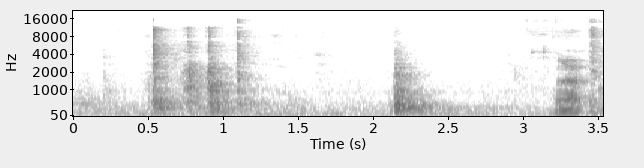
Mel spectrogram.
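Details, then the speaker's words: Body of a 1970 Ford Mustang creaks as pulls bring the shell back onto the new rear frame rails sitting on the jig: sharp wooden-sounding creaks and pops in short bursts, normal panel stress as everything shifts into place. "s can hear it, but as I tighten it, you can hear the car creaking a bit. So that's everything shifting back to where it needs to be."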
